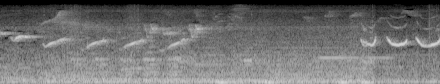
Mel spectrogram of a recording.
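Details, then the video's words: Birds singing short rising whistled notes in an uneven series, a pause, then three looping sweeping notes near the end, over a steady low hum of background noise. "Birds good singing"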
